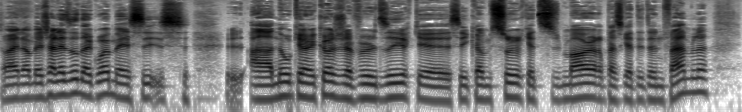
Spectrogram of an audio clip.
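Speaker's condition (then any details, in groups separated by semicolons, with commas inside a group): No condition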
